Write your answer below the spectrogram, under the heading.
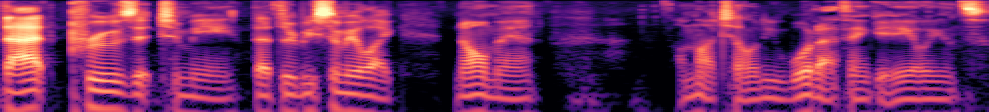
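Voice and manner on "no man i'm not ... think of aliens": blunt, put-on southern American accent. Imagining a survey respondent who refuses to answer, southern accent. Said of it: "you know that guy got a southern accent".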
